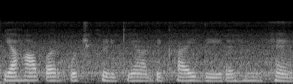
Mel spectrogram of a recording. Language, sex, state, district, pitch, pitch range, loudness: Hindi, male, Madhya Pradesh, Katni, 175 Hz, 170-180 Hz, -20 LUFS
